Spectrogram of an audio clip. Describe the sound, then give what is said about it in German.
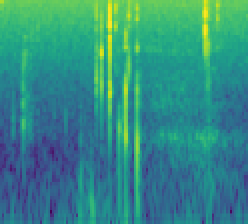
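A wet swallow with a few sticky mouth clicks and smacks clustered together, then a softer gulp-like sound shortly after, quiet with no talking. “oh mein Gott, ich kann nicht mehr reden. Runterschlucken.”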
